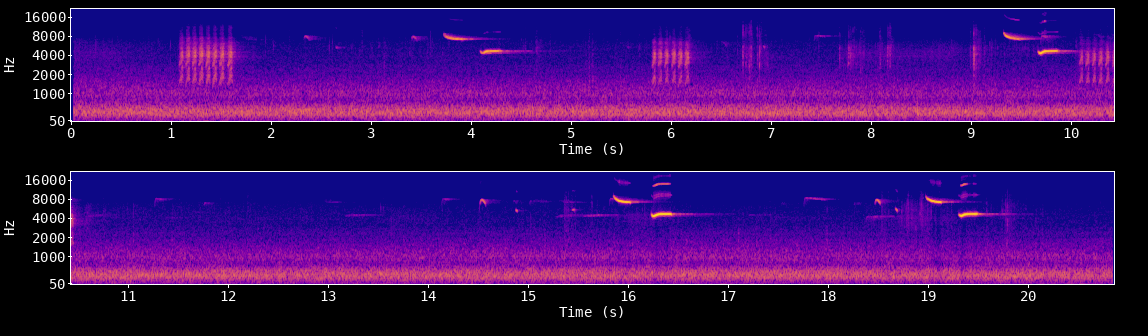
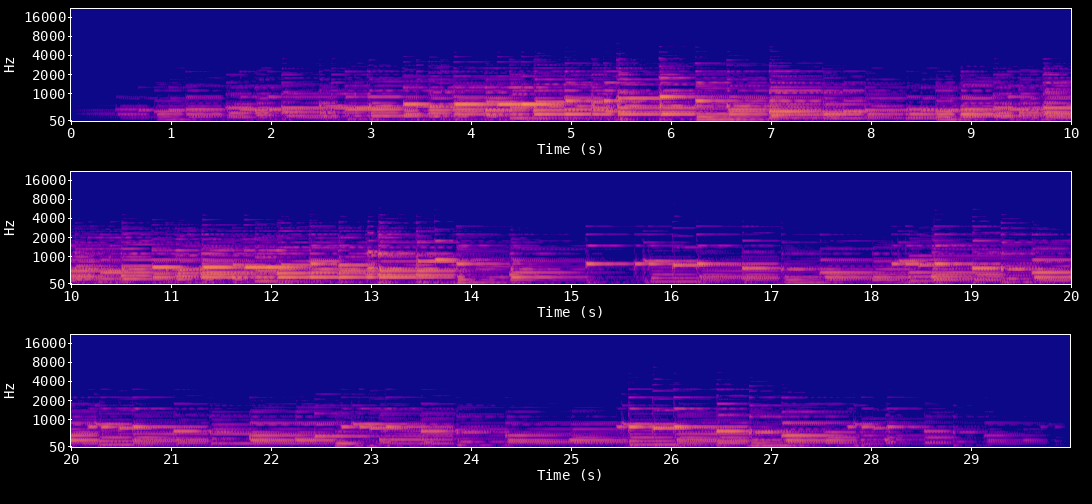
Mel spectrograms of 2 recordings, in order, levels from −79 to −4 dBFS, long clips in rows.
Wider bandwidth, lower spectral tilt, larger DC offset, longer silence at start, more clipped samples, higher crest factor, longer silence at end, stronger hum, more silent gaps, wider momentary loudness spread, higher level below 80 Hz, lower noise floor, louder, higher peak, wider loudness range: first, 16 kHz vs 6.6 kHz; second, 0.5 dB/octave vs -8.5 dB/octave; neither; second, 0.1 s vs 0.45 s; neither; about the same, 18 dB vs 18 dB; second, 0.05 s vs 0.25 s; neither; neither; first, 26 LU vs 14 LU; about the same, -62 dBFS vs -64 dBFS; second, -37 dBFS vs -64 dBFS; first, -13 LUFS vs -36 LUFS; first, -4 dBFS vs -18 dBFS; first, 21 LU vs 9 LU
